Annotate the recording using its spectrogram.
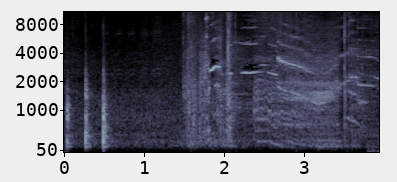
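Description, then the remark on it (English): A few sharp clicks of a latch, then the front door of a two-story colonial-looking home, the Village Summit community resource in Lansing's Fabulous Acres neighborhood, swings open with a drawn-out squeaky creak and some rustling, fairly loud. “opens the door.”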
